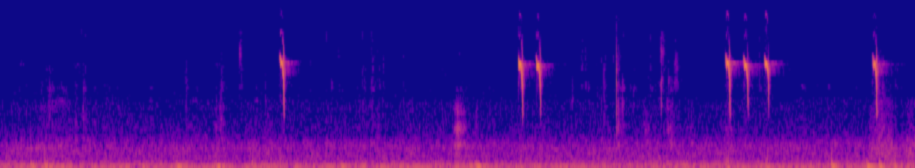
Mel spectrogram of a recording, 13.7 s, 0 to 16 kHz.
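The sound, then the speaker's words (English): Sharp, high-pitched chirps from the bird identified as 4-3 ring out over a low, steady background hum: a single call, then a pair, a quick run of three, and one more, each short and clear. “That's bird 4-3.”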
